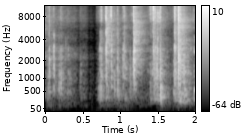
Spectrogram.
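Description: Rapid clicking and crackling of a clear plastic blister tray as a die-cast toy car is pried out of it by hand, starting about two-thirds of a second in.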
